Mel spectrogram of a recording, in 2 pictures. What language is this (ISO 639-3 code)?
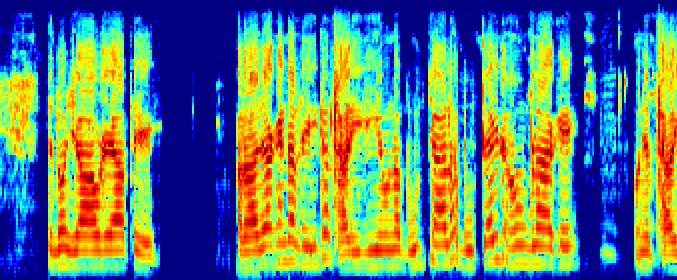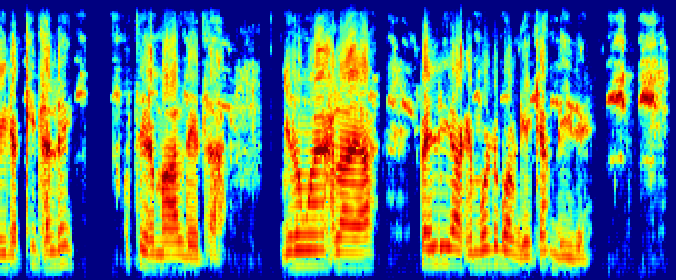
pan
